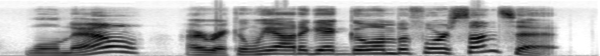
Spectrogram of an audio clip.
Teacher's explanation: you can really hear those vowels stretching out in now and going · the vowel sounds are elongated giving it that laidback almost musical quality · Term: southern droll, Southern drawl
